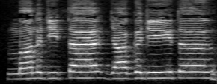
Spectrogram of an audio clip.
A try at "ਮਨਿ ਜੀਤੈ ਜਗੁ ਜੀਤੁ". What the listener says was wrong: ਜੀਤੈ ਪਦ ਕਸ ਕੇ ਬੋਲਣਾ ਹੈ। ਮਨ ਜੀਤੈ, ਜਗਜੀਤ ਨਹੀਂ ਕਹਿਣਾ ਹੈ। ਜਗ ਜੀਤ ਵੱਖਰਾ ਵੱਖਰਾ ਬੋਲਣਾ ਹੈ।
